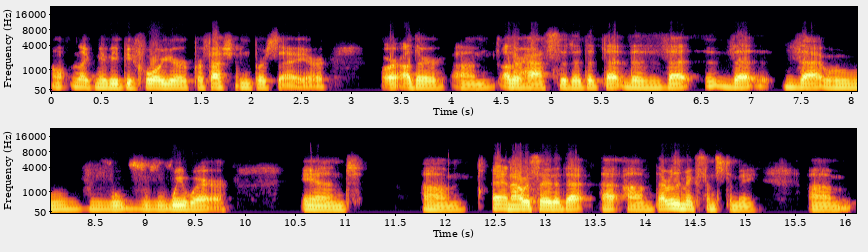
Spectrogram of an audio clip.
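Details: Adult man who stutters, open about his stuttering for about seven years, with repeated whole-word repetitions; stuttering.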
